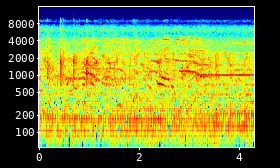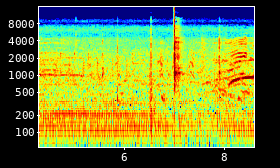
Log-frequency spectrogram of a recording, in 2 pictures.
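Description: A softball bat striking a pitched ball about seven seconds in: one sharp crack, the loudest sound here, over the steady talk and calls of spectators and players.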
